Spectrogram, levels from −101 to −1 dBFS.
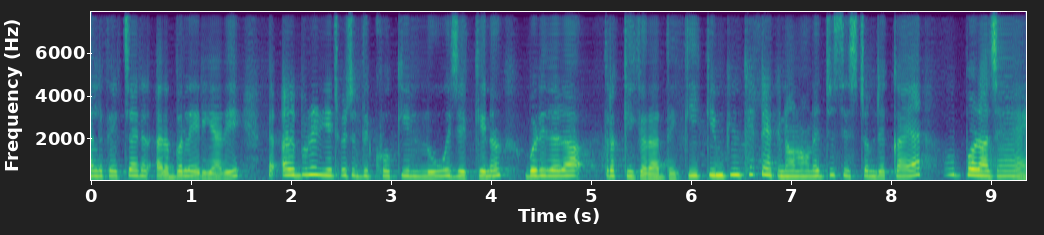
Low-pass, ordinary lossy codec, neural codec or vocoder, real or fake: none; none; codec, 16 kHz, about 1 kbps, DyCAST, with the encoder's durations; fake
